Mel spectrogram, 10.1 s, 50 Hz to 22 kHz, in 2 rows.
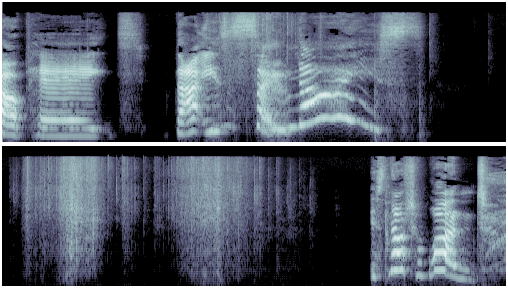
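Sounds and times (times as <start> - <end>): packaging crinkling: 5.0 - 8.4.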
